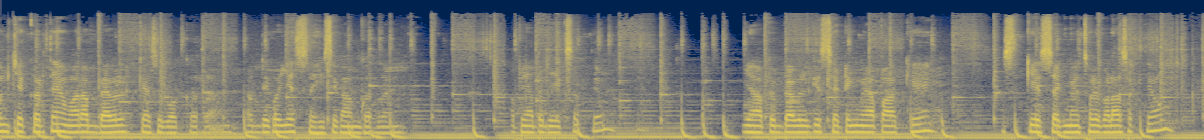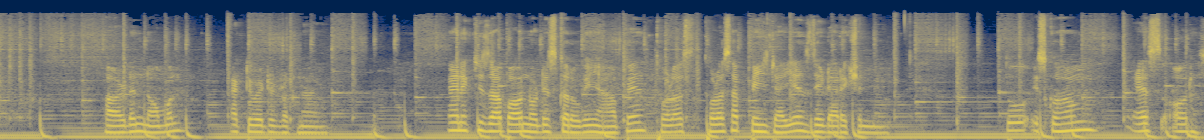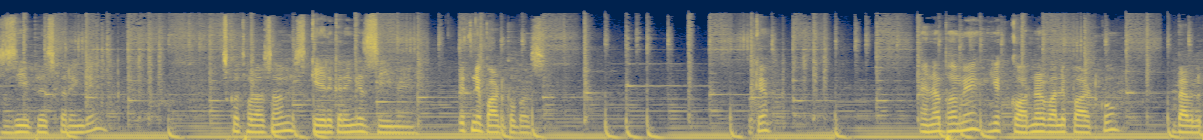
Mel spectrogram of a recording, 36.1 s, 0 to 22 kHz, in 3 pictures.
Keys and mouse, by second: 0.4 ctrl+b, 4.4 middle click, 5.9 middle click, 8.3 shift+middle click, 10.5 click, 10.9 click, 14.2 middle click, 15.1 middle click, 16.0 click, 16.9-17.3 drag, 21.2 middle click, 22.0 shift+middle drag, 23.0 s, 26.6 middle click, 28.0 middle click, 29.5 middle click, 30.8 middle click, 31.6-32.3 middle drag, 32.5 middle click, 33.1 middle click, 33.9 click, 34.9 middle click, 35.4 middle click.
